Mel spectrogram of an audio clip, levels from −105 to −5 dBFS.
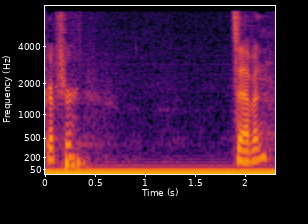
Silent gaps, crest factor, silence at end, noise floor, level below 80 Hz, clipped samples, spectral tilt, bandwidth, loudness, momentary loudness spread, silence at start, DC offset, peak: none; 22 dB; 0 s; -64 dBFS; -50 dBFS; under 0.1%; -5 dB/octave; 7.8 kHz; -29 LUFS; 19 LU; 0 s; 3%; -12 dBFS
